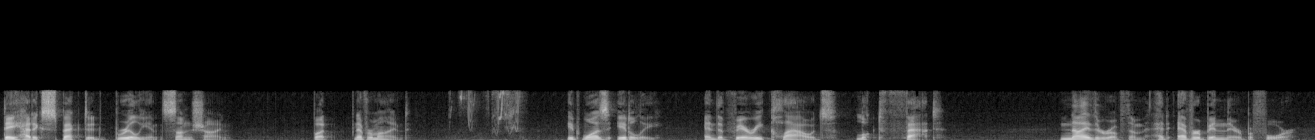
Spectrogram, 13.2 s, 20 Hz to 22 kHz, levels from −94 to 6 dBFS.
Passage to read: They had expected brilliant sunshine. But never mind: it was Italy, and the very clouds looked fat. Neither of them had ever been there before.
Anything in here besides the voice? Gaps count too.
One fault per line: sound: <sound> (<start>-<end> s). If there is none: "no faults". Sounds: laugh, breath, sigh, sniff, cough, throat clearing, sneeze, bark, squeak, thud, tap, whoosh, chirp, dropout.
sound: squeak (4.5-5.3 s)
